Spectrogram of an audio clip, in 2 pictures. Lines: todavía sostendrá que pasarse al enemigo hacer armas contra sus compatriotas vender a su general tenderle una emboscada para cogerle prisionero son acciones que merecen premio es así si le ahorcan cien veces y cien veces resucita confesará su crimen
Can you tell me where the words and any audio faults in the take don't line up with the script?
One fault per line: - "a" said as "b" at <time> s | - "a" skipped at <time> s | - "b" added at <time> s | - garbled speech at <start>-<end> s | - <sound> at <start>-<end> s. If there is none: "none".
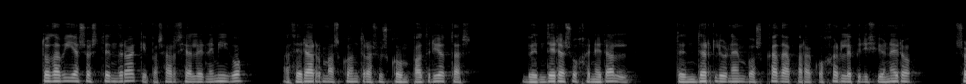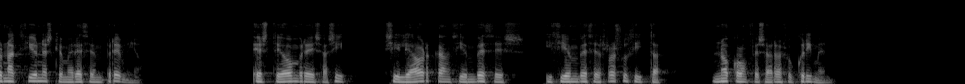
- "este hombre" added at 12.2 s
- "no" added at 16.8 s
